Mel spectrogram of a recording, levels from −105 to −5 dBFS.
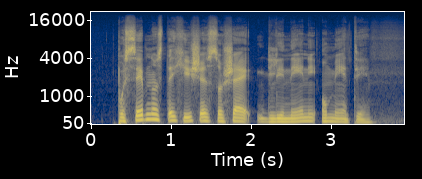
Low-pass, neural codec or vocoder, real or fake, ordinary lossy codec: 19.8 kHz; none; real; none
